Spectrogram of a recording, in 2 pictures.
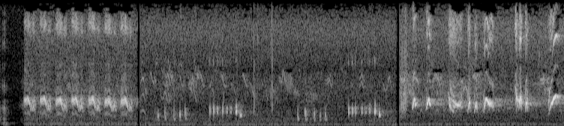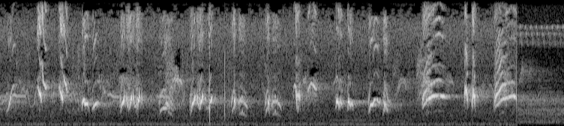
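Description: Backyard birdsong fills the air, with repeated chirps and squawky calls from several birds overlapping in quick, busy bursts, steady against a low background hum, no voices.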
